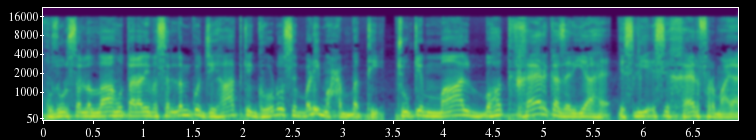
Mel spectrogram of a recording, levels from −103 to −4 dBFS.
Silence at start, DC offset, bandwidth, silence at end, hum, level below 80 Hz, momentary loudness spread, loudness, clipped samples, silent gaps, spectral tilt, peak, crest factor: 0 s; 0.4%; 16.5 kHz; 0 s; none; -38 dBFS; 6 LU; -14 LUFS; under 0.1%; none; -4.5 dB/octave; 0 dBFS; 14 dB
